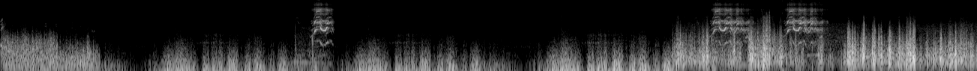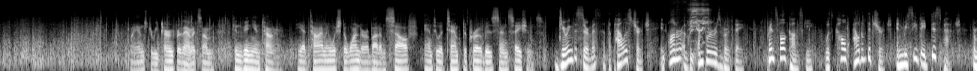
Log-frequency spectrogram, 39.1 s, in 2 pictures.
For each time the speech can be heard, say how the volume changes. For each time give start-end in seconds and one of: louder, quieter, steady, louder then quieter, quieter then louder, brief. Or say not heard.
22.1-39.0 steady.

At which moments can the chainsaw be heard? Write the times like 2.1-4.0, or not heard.
not heard.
